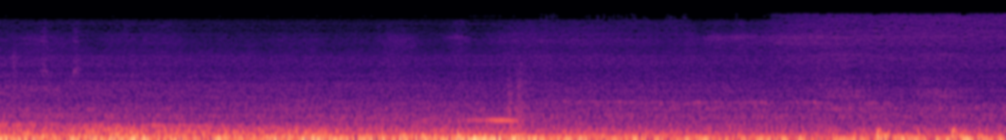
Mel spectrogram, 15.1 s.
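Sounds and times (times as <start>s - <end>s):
train wheels rumbling: 11.4s - 15.0s.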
